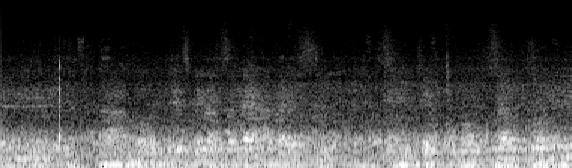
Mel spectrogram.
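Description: A crowd of young people chatters and cheers.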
